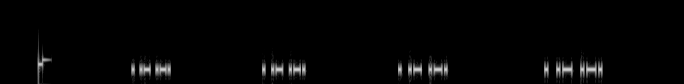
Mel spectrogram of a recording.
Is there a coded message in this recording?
Yes: Morse code from 1.3 to 6.0 s, heard as a keyed tone, about 53 wpm, 700 Hz. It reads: EAR EAR EAR EAR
